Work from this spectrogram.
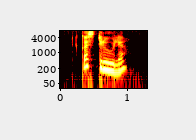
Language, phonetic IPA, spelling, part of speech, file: Russian, [kɐˈstrʲʉlʲə], кастрюля, noun, Ru-кастрюля.ogg
- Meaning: stockpot, saucepan, pan, pot, casserole (a deep cooking vessel with one or two handles and a lid)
